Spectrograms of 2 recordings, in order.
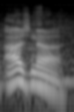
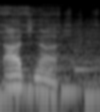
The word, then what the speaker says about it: Ajna: It's Ajna, not Ajna.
